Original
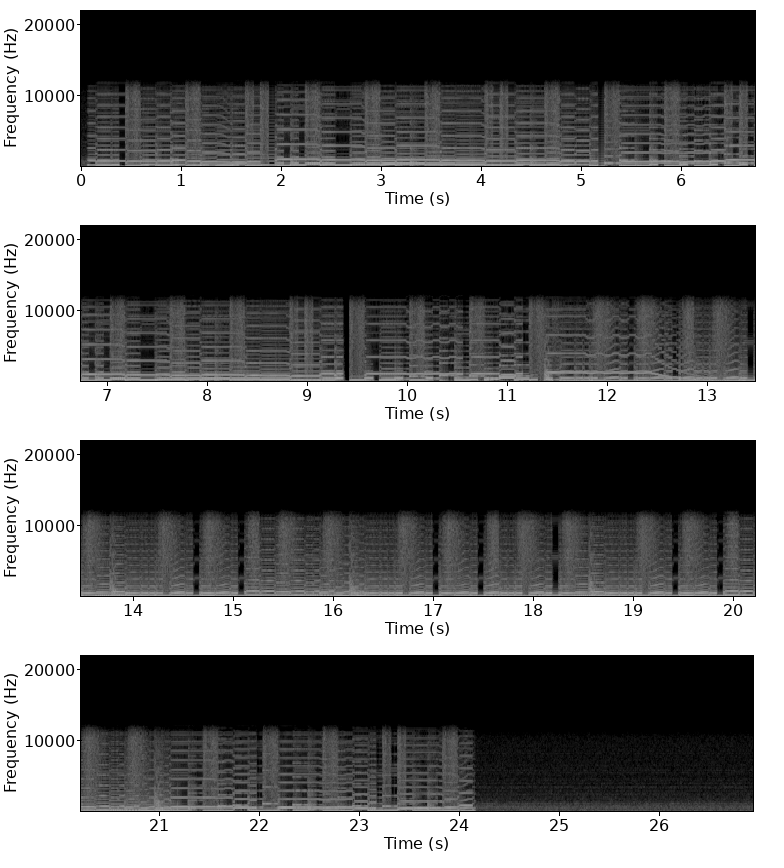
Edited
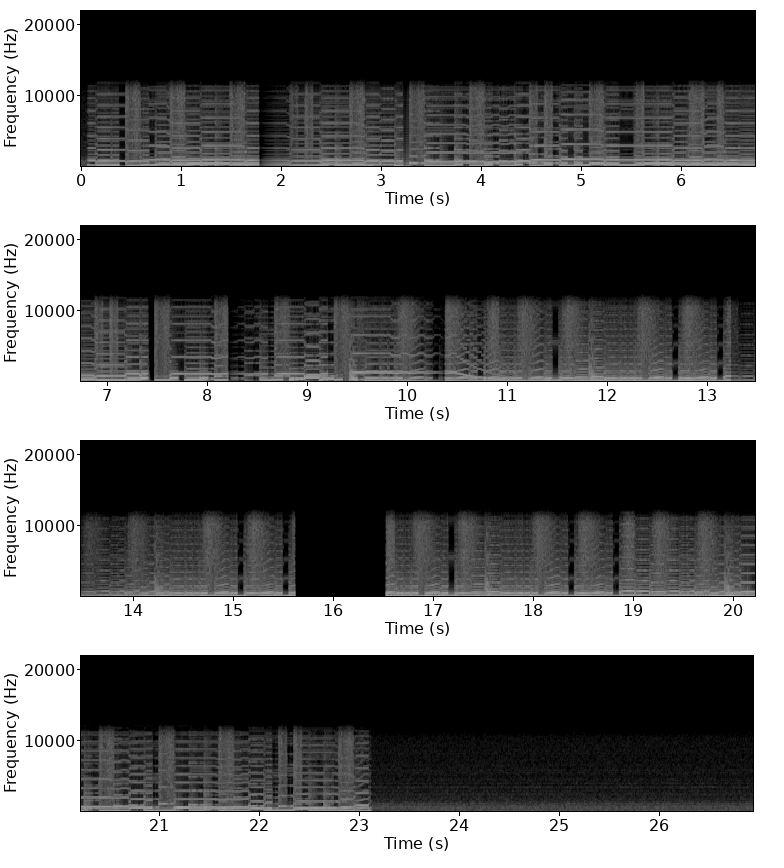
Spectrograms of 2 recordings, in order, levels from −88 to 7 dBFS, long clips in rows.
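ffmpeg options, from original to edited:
-filter_complex "[0:a]asplit=9[a][b][c][d][e][f][g][h][i];[a]atrim=end=0.682[j];[b]atrim=start=2.628:end=3.73,asetpts=PTS-STARTPTS,afade=t=out:st=1.098:d=0.004:c=hsin[k];[c]atrim=start=3.73:end=7.502,asetpts=PTS-STARTPTS,afade=t=in:d=0.65[l];[d]atrim=start=7.498:end=8.312,asetpts=PTS-STARTPTS,areverse[m];[e]atrim=start=8.308:end=10.16,asetpts=PTS-STARTPTS,afade=t=out:st=1.848:d=0.004:c=hsin[n];[f]atrim=start=10.16:end=12.33,asetpts=PTS-STARTPTS,afade=t=in:d=0.55,afade=t=out:st=1.81:d=0.36[o];[g]atrim=start=12.33:end=15.19,asetpts=PTS-STARTPTS,afade=t=in:d=0.004:c=hsin,afade=t=out:st=2.856:d=0.004:c=hsin:silence=0.158489[p];[h]atrim=start=15.19:end=17.57,asetpts=PTS-STARTPTS,afade=t=in:d=1.37:silence=0.158489,afade=t=out:st=2.376:d=0.004:c=hsin,apad=pad_dur=0.91[q];[i]atrim=start=17.57,asetpts=PTS-STARTPTS,afade=t=in:d=0.004:c=hsin[r];[k][l]concat=n=2:v=0:a=1[s];[j][s]acrossfade=d=0.004:c1=hsin:c2=hsin[t];[t][m]acrossfade=d=0.004:c1=hsin:c2=hsin[u];[n][o][p][q][r]concat=n=5:v=0:a=1[v];[u][v]acrossfade=d=0.004:c1=hsin:c2=hsin"

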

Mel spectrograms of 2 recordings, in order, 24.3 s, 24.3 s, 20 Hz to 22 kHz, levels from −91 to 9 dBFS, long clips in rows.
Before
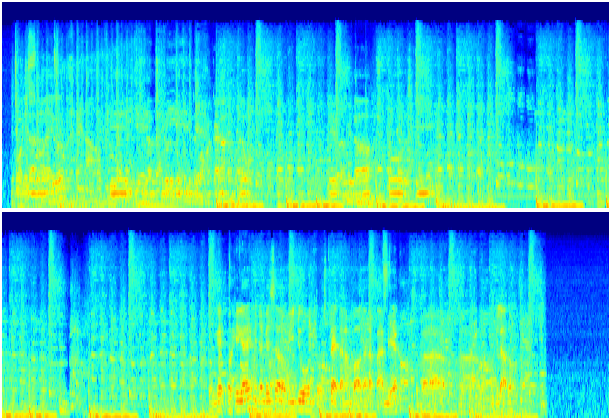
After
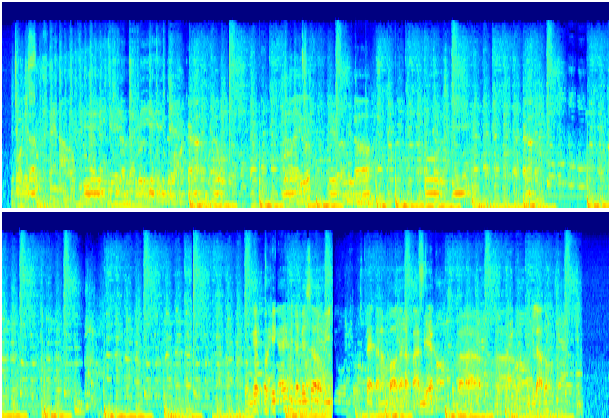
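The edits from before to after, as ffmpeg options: -filter_complex "[0:a]asplit=13[a][b][c][d][e][f][g][h][i][j][k][l][m];[a]atrim=end=0.672[n];[b]atrim=start=1.198:end=6.162[o];[c]atrim=start=0.668:end=1.202[p];[d]atrim=start=6.158:end=7.722[q];[e]atrim=start=11.928:end=12.652[r];[f]atrim=start=7.718:end=9.712[s];[g]atrim=start=4.288:end=4.592[t];[h]atrim=start=9.708:end=11.932[u];[i]atrim=start=12.648:end=15.632[v];[j]atrim=start=14.638:end=15.062[w];[k]atrim=start=15.628:end=16.89,asetpts=PTS-STARTPTS,afade=t=out:st=1.258:d=0.004:c=hsin:silence=0.0841395[x];[l]atrim=start=16.89:end=18.03,asetpts=PTS-STARTPTS,afade=t=in:d=0.25:silence=0.0841395,afade=t=out:st=1.136:d=0.004:c=hsin[y];[m]atrim=start=18.03,asetpts=PTS-STARTPTS,afade=t=in:d=1.22[z];[n][o]acrossfade=d=0.004:c1=hsin:c2=hsin[aa];[aa][p]acrossfade=d=0.004:c1=hsin:c2=hsin[ab];[ab][q]acrossfade=d=0.004:c1=hsin:c2=hsin[ac];[ac][r]acrossfade=d=0.004:c1=hsin:c2=hsin[ad];[ad][s]acrossfade=d=0.004:c1=hsin:c2=hsin[ae];[ae][t]acrossfade=d=0.004:c1=hsin:c2=hsin[af];[af][u]acrossfade=d=0.004:c1=hsin:c2=hsin[ag];[ag][v]acrossfade=d=0.004:c1=hsin:c2=hsin[ah];[ah][w]acrossfade=d=0.004:c1=hsin:c2=hsin[ai];[x][y][z]concat=n=3:v=0:a=1[aj];[ai][aj]acrossfade=d=0.004:c1=hsin:c2=hsin"

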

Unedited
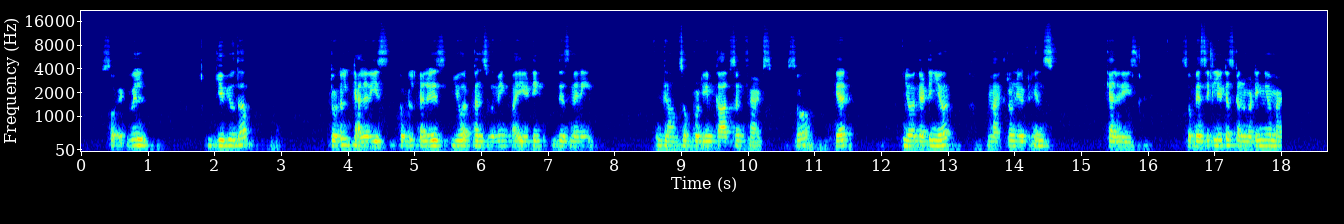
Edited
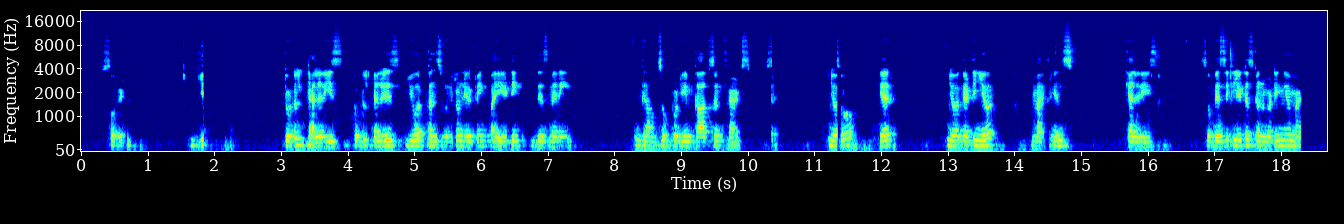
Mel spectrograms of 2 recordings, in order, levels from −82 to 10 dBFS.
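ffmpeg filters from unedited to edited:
-filter_complex "[0:a]asplit=8[a][b][c][d][e][f][g][h];[a]atrim=end=0.702[i];[b]atrim=start=0.958:end=2.092[j];[c]atrim=start=2.518:end=6.262[k];[d]atrim=start=13.858:end=14.232[l];[e]atrim=start=6.258:end=10.682[m];[f]atrim=start=11.478:end=12.462[n];[g]atrim=start=10.678:end=13.862[o];[h]atrim=start=14.228[p];[i][j]acrossfade=d=0.004:c1=hsin:c2=hsin[q];[q][k]acrossfade=d=0.004:c1=hsin:c2=hsin[r];[r][l]acrossfade=d=0.004:c1=hsin:c2=hsin[s];[s][m]acrossfade=d=0.004:c1=hsin:c2=hsin[t];[t][n]acrossfade=d=0.004:c1=hsin:c2=hsin[u];[u][o]acrossfade=d=0.004:c1=hsin:c2=hsin[v];[v][p]acrossfade=d=0.004:c1=hsin:c2=hsin"

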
